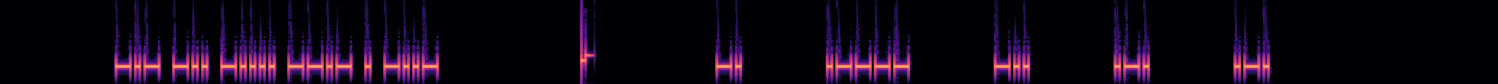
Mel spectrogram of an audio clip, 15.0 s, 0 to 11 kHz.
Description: Morse code, heard as a keyed tone, about 25 wpm, spaced as for 14 wpm, 700 Hz. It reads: KD6QEX N1DRR
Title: USA Call Signs - 6x Character Spacing - 25wpm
